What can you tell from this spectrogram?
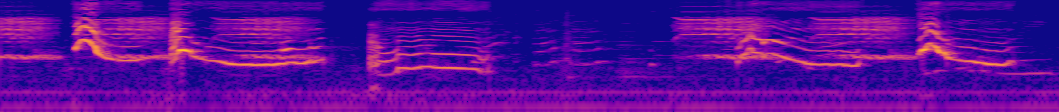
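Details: Puppy-like howling. Sharp yelps rise steeply, then sag into wavering wails, coming in bursts separated by quiet gaps.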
